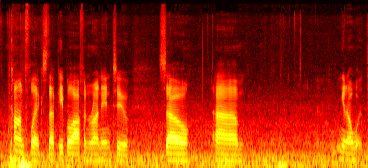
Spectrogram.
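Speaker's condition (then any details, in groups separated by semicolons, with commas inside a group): No condition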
